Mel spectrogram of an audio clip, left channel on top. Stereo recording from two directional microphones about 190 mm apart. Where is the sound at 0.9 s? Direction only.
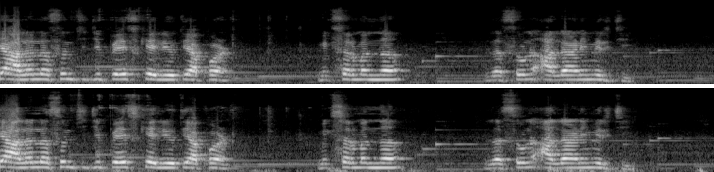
25° right (ahead or behind).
